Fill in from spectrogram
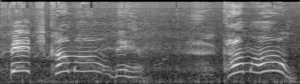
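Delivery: high, drawn-out angry taunt; screaming mad. Retold or imitated. Woman answering her partner's threat, high angry yell. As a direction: yell it high like daring someone to fight. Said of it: "screaming, acting like I was going mad".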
